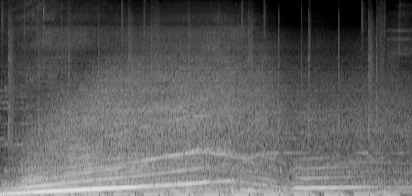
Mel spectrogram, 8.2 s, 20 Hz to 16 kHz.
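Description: A Nissan R32 with an RB20 engine drives on the road, its engine loud and close, revving up through the gears with a rising whine, then settling and rising again after a shift.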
